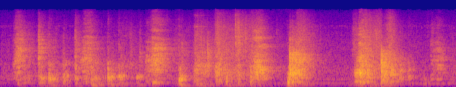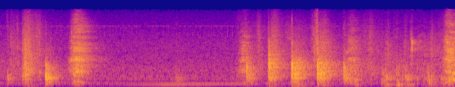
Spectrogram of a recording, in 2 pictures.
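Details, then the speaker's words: A female pit bull mix dog gives runs of short, harsh, wheezy coughing bursts in a small room, with a pause midway; the owner says she coughs only when excited: dog cough. "sure how well you guys can hear that but that's the coughing that I've been talking about from Yuki um and again like I said and like you saw it's only when she gets excited"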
